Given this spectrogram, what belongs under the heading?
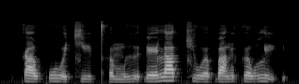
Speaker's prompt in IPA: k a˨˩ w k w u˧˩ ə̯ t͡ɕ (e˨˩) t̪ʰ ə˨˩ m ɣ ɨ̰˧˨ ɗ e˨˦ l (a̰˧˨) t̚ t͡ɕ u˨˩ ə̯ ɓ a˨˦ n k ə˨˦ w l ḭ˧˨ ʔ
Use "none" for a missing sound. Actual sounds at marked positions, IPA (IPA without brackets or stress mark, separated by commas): i˨˩, a˦˥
